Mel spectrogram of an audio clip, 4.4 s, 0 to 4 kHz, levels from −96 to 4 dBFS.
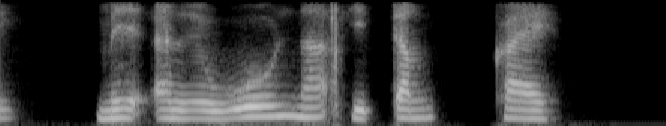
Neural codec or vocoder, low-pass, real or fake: codec, 16 kHz, about 1 kbps, DyCAST, with the encoder's durations; 3.6 kHz; fake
